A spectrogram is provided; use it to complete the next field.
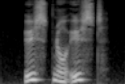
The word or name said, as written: østnordøst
